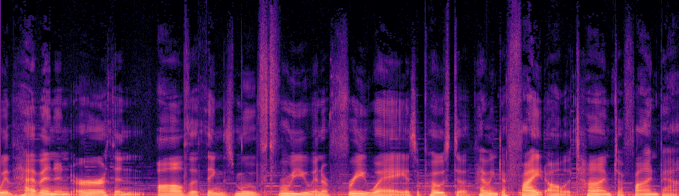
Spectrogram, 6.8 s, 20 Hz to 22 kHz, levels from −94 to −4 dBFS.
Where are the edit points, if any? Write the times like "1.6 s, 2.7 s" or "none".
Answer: 1.5 s, 4.6 s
